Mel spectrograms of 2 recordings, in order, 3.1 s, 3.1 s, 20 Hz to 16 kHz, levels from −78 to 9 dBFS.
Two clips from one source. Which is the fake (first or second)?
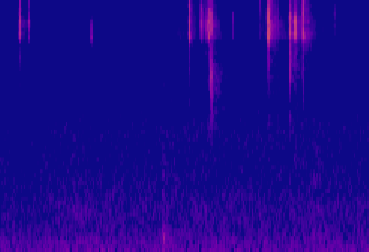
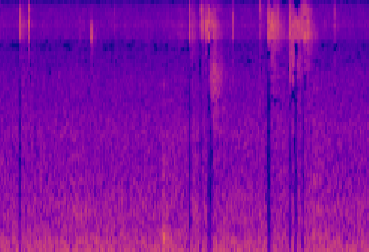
first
